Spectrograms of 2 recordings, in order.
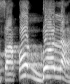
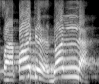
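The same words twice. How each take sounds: First: The d runs straight into the next word. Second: The d is bounced separately before the next word. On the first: The speaker calls it wrong. "Jangan langsung faqad dhalla, salah" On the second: The speaker calls it right. "Ini dikolkolakan dulu"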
